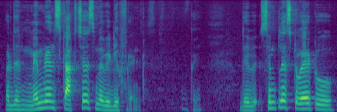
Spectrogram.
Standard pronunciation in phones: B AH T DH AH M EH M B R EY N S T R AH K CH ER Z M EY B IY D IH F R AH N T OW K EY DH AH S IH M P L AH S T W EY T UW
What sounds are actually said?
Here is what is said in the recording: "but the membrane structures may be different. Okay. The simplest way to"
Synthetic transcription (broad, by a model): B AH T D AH M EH M R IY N S T R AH K CH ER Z M EY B IY D IH F R AH N T OW K EY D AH S IH M P L AH S T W EY T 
